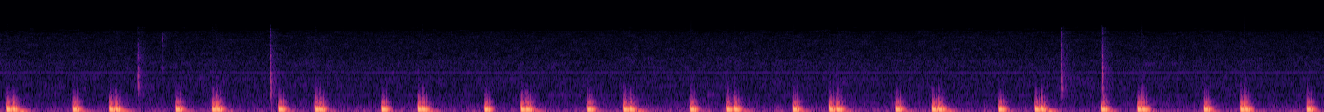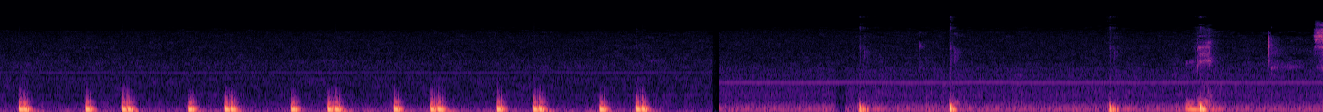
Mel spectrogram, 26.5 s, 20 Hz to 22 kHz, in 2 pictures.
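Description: Simulated heart sounds, regular at about 58 a minute, with a faint steady hum behind them: persistent splitting of the second heart sound.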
